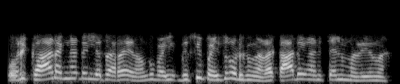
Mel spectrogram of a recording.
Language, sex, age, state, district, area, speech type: Malayalam, male, 18-30, Kerala, Idukki, rural, conversation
